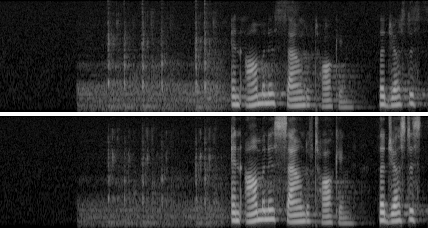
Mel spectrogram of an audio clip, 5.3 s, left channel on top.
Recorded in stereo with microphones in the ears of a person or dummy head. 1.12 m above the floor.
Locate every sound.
1.0 s typing on a keyboard: 35° left (ahead or behind), 6.5 m
2.9 s a woman speaking: 75° right (ahead or behind), 1.0 m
